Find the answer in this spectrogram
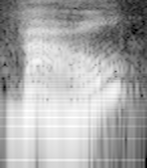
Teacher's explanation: Vow, atenção aí à pronúncia dessa palavra que é V-O-W. Que esse O vai ter esse som mais aberto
